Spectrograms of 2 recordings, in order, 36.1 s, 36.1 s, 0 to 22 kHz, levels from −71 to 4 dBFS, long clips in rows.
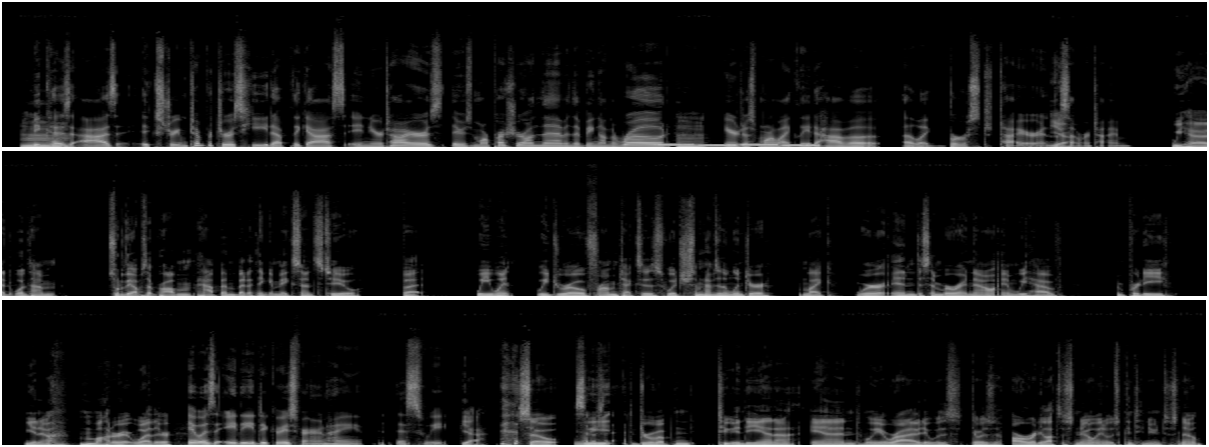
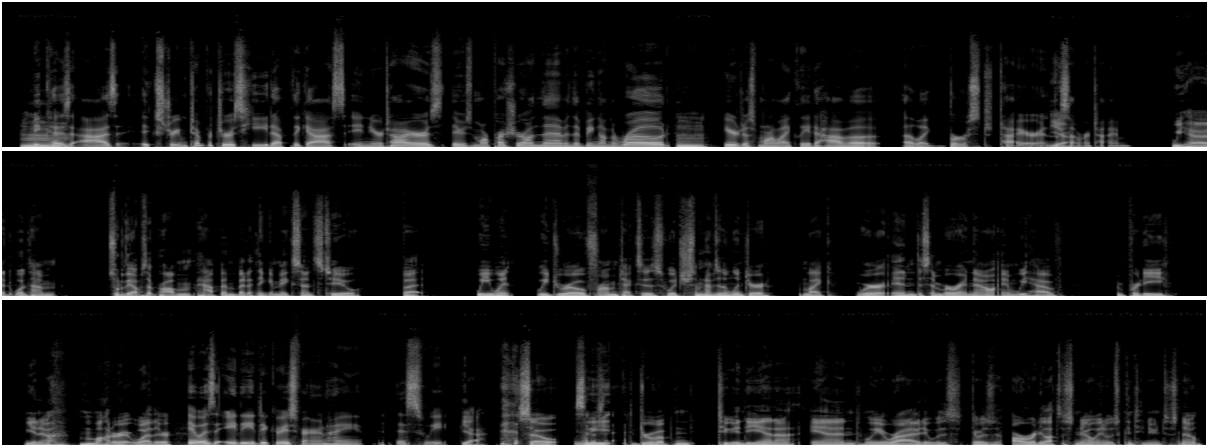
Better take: second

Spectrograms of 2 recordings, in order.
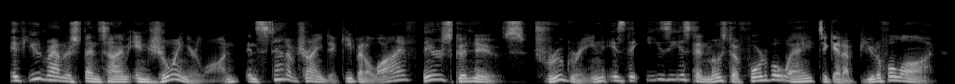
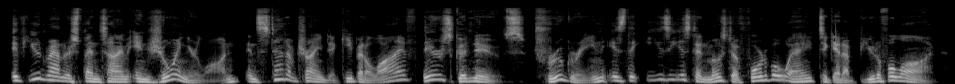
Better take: second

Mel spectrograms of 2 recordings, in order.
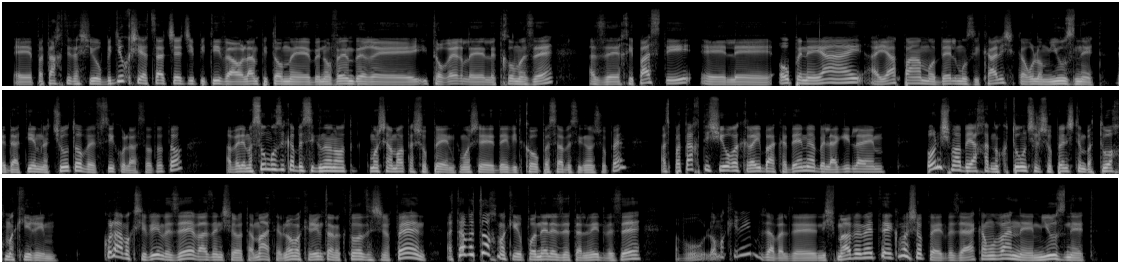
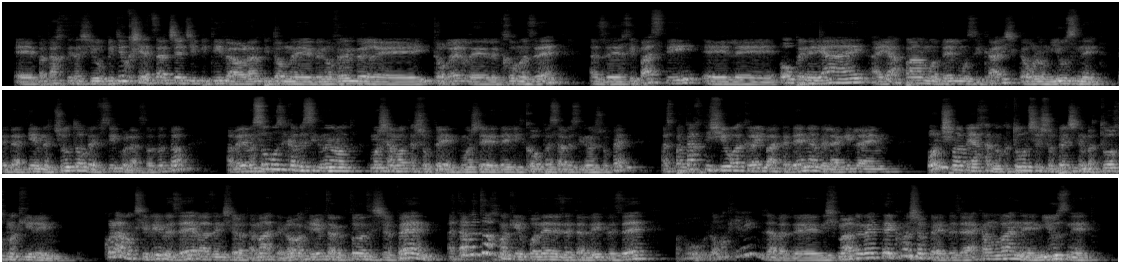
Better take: first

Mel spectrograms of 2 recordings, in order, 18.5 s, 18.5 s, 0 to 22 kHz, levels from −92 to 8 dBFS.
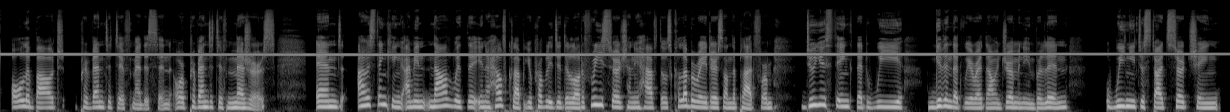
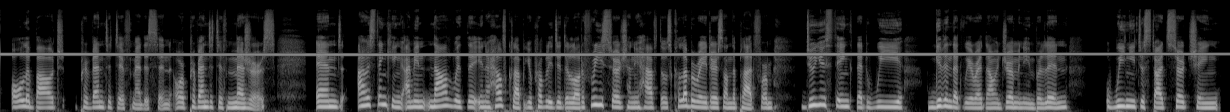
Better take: neither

